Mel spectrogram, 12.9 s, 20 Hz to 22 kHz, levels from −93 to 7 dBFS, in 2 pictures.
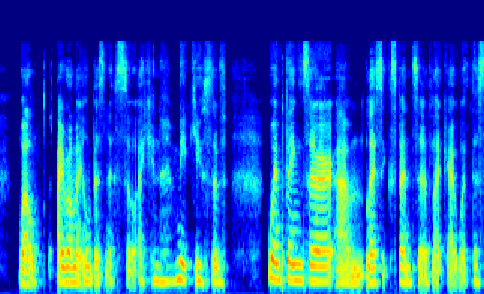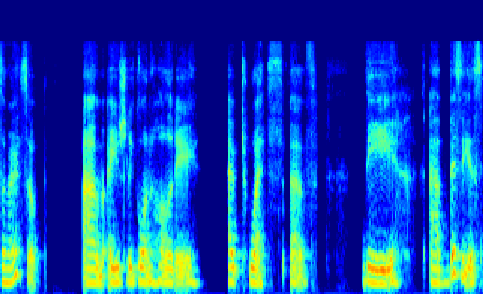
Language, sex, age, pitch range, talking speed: English, female, 20-39, 185-220 Hz, 165 wpm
